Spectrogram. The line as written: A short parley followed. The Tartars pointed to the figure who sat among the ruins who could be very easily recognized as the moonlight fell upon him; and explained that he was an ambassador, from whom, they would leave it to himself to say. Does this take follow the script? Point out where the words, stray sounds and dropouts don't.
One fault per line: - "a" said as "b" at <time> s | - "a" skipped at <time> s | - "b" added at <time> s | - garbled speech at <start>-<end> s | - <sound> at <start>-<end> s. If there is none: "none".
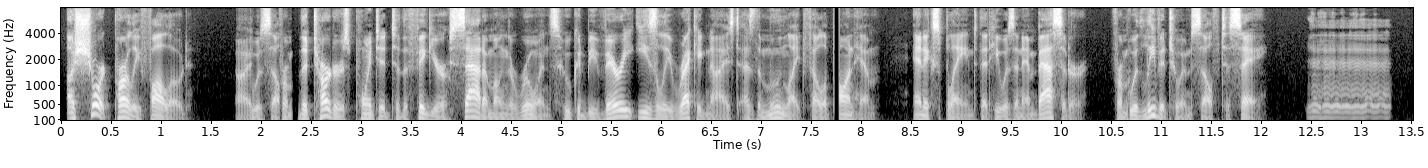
- garbled speech at 1.7-2.3 s
- "who" skipped at 3.9 s
- dropout at 7.7-7.8 s
- "whom they" skipped at 10.7 s
- laugh at 12.4-13.3 s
